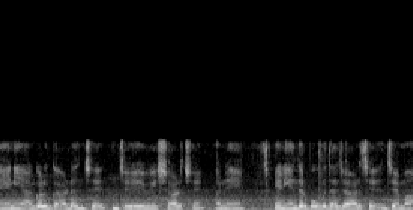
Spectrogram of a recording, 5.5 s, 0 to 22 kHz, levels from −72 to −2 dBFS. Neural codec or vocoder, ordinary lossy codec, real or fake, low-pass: vocoder, 22.05 kHz, 80 mel bands, WaveNeXt; none; fake; 7.2 kHz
